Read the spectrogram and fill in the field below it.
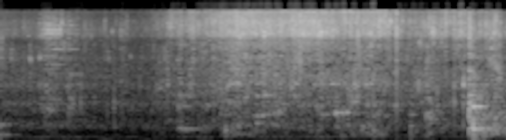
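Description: Thinly sliced dry onion sautés in a pan for Manchow soup, its frying hiss swelling from faint to a steady, bright sizzle with occasional stirring scrapes, and no one talking.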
